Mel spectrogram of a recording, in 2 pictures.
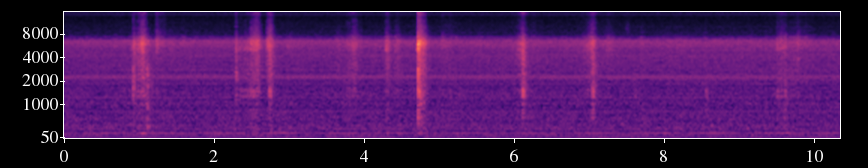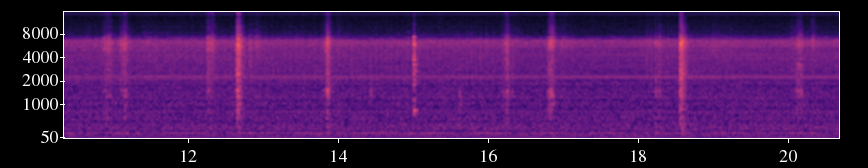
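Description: Short, sharp knife clicks at irregular intervals of about one to two seconds as food is cut by hand over a bowl, the loudest about five seconds in, over a steady low hum.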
